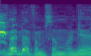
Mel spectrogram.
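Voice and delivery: laughing while talking; cracking up mid-sentence. Real, not acted. Laughing while quoting himself.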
